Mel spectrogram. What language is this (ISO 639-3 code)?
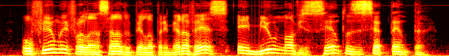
por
